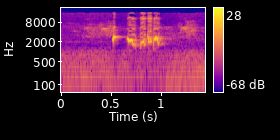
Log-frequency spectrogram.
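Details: White-eared bulbul singing one short bubbly phrase of four or five quick warbled notes, rising and falling in a mid-high pitch, over faint low background hum.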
